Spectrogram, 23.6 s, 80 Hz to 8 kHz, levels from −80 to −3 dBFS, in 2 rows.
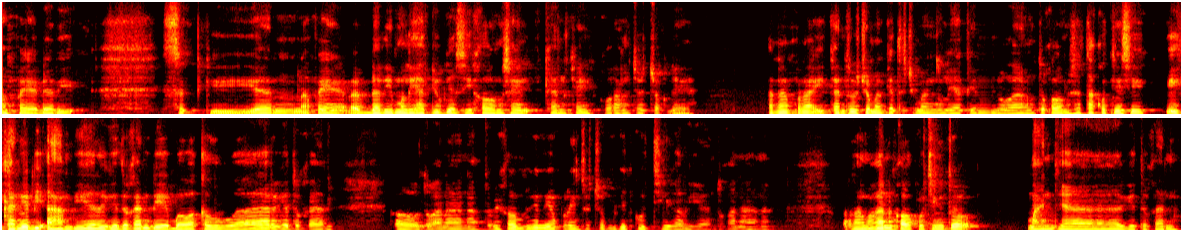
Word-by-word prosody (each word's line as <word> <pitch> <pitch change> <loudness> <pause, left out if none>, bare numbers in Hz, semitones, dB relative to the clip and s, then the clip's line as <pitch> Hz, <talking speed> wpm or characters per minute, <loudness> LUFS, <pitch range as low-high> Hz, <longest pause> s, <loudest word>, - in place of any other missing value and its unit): Apa 130 -2 -2
ya 95 -1 +2
dari 95 +1 -1 0.9
sekian 110 - -1
apa - - -4
ya 100 0 +1
ad 100 0 +1
dari 100 +1 +4
melihat 105 -1 +3
juga 115 +2 +1
sih 100 -4 -3
kalau 100 -2 0
misalnya 100 -1 -1
ikan 130 -5 -4
kayaknya 135 +3 -5
kurang 100 -2 -6
cocok 95 0 -9
deh. - - -8 0.8
Karena 105 +2 +2
pernah 115 +1 +3
ikan 110 -2 -1
tuh 135 +2 +3
cuma 115 -5 +3
kita 120 +2 -5
cuma 115 -4 -4
ngeliatin 100 +1 -6
doang 95 0 -4
itu 115 - -3
kalau 110 -2 +2 0.2
takutnya 110 +2 +1
sih 130 +1 +2 0.2
ikannya 115 +3 +6
diambil 110 +2 +5 0.2
gitu 115 0 +4
kan, 125 +2 +4
dia 110 0 +4
bawa 100 -1 +2
keluar 110 +4 +1
gitu 115 - -3
kan. 115 +1 -5 0.7
Kalau 110 0 -3
untuk - - -9
anak-anak, 105 +1 -8
tapi 135 +4 -8
kalo 125 -1 +2
mungkin 150 +4 -2
yang 120 -3 -1
paling 110 -2 -5
cocok 115 +5 -12
mungkin 155 +3 -6
kucing 120 +3 -8
kali 95 -7 -12
ya, - - -15
untuk 95 0 -29
anak-anak. 85 0 -15 0.7
Pertama, 105 +2 0
kan 140 -1 +8
kalau 115 -1 +6
kucing 110 0 0
itu 130 +2 +2 0.5
manja 100 0 0 0.6
gitu 100 -1 -6
kan, 95 +2 -5
110 Hz, 160 wpm, -21 LUFS, 100-120 Hz, 0.9 s, kan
